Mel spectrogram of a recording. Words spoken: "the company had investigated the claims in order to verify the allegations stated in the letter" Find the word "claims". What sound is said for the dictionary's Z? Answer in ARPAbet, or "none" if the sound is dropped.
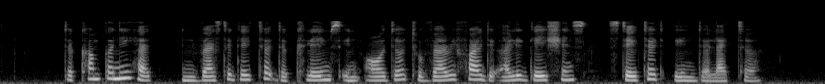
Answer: S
